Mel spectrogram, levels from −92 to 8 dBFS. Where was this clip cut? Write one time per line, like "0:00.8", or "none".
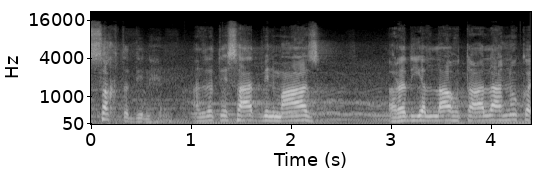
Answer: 0:01.0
